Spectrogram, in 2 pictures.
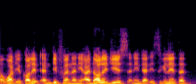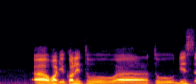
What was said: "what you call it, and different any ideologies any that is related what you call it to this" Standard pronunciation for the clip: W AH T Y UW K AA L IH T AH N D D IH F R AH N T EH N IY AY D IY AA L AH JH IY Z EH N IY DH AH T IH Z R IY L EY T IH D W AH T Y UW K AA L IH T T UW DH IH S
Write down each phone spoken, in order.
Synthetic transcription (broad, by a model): W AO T Y UW K AA L IH T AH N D D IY F R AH N EH N IY AY D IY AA L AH JH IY S EH N IY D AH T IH S R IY L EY T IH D W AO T Y UW K AA L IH T T UW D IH S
